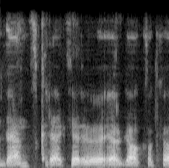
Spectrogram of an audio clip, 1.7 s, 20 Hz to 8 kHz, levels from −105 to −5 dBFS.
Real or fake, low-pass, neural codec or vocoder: fake; 7.2 kHz; vocoder, 22.05 kHz, 80 mel bands, HiFi-GAN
